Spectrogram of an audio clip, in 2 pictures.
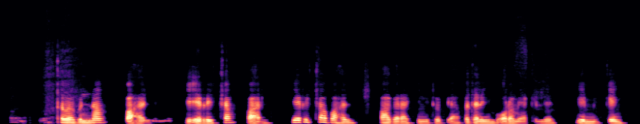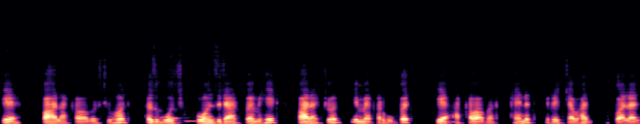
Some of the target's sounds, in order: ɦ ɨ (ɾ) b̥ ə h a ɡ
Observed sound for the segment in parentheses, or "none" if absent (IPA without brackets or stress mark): l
